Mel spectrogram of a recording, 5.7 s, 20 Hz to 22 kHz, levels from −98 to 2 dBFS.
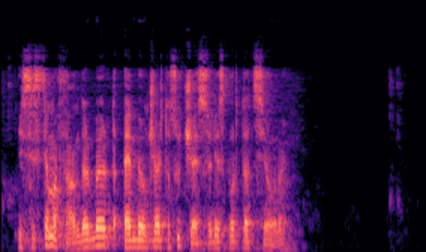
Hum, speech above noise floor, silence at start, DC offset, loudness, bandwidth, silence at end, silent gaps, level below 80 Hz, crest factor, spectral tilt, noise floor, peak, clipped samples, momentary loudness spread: none; 67 dB; 0.25 s; under 0.1%; -21 LUFS; 9.6 kHz; 1.85 s; none; -60 dBFS; 20 dB; -3.5 dB/octave; -87 dBFS; -2 dBFS; under 0.1%; 8 LU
